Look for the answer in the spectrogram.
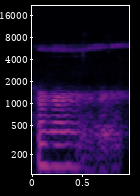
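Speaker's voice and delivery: low, soft imitated growl; imitated dog growl. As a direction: mimic a quiet animal growl under your breath. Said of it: "just growling".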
